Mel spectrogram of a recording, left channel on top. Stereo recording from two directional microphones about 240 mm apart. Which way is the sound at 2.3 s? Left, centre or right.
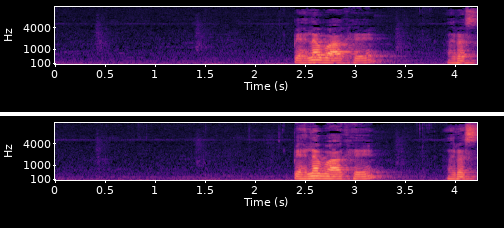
Right.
